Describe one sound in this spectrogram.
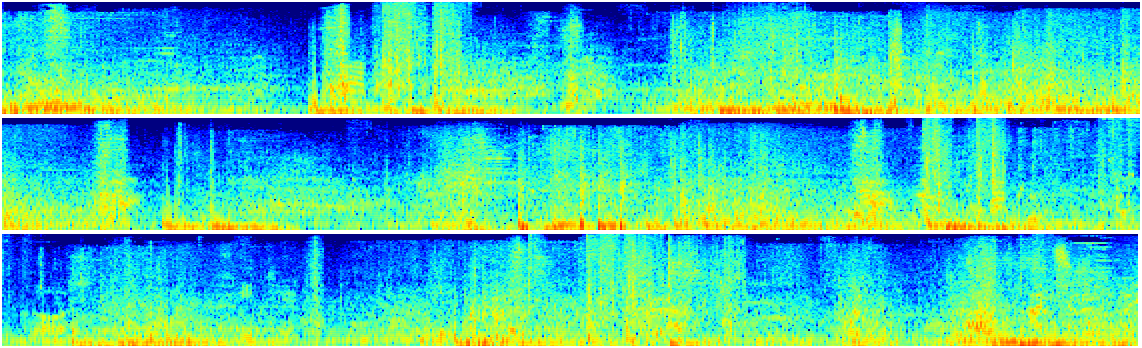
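Swords clash and slash repeatedly in a fierce fight.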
